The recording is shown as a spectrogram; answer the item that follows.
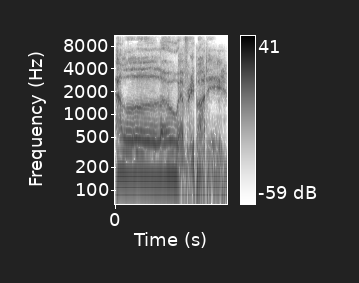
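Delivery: creepy, eerie, high-pitched, drawn-out, unsettling delivery. Podcast co-host, asked by the host to greet everybody, answers in a creepy voice. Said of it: "could you have not sounded any more creepy".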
